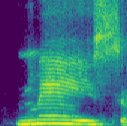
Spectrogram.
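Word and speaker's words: maïs: When trema accent is there, pronunciation also will change. That will be maize, and the meaning will be sweet corn.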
